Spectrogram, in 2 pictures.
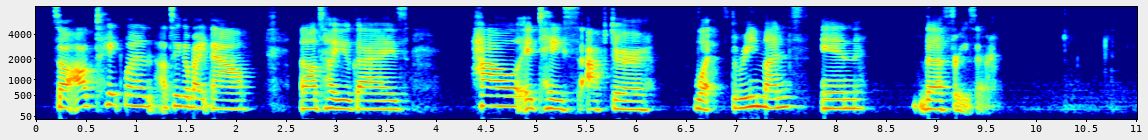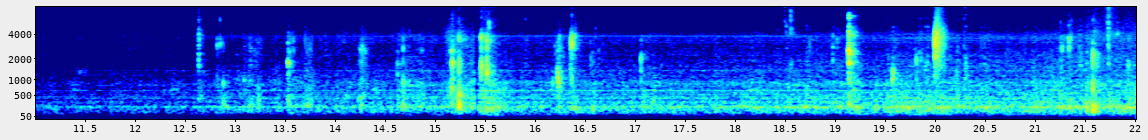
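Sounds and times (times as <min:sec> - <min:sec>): chewing crunchy macaron: 0:12.6 - 0:17.2, 0:18.4 - 0:20.5, 0:21.2 - 0:22.0.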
